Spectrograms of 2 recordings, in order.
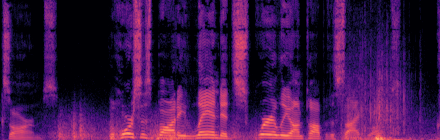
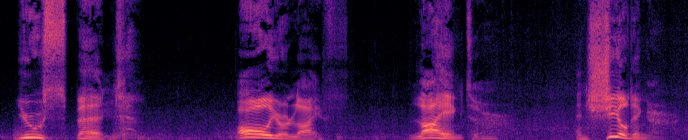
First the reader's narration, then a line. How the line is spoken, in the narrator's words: the Cyclops' voice rasped out through blood and spittle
